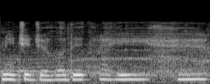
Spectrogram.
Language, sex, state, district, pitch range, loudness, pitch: Hindi, female, Bihar, Jahanabad, 225-230 Hz, -14 LUFS, 230 Hz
